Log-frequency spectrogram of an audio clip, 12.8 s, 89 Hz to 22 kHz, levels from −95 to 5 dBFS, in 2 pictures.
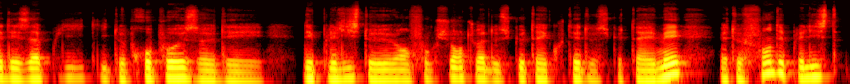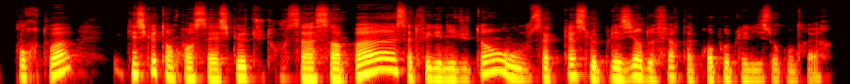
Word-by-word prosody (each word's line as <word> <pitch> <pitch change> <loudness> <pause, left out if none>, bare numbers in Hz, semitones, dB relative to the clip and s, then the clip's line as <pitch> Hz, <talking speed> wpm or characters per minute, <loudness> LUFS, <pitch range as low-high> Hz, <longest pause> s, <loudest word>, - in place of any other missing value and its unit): a - - -1
des 125 -1 0
applis 130 +1 -2
qui 130 -3 -12
te 115 - -4
proposent, 130 +1 +3
heu, 110 -1 0
des 100 -2 -6 0.3
des 125 - +3
playlists 125 +1 -2
heu, 115 0 +3
en 115 -1 -1
fonction, 125 +3 -3
tu 135 - -19
vois, 125 - +2
de 115 -1 -5
ce 110 - -14
que 125 - -6
tu 120 0 -2
as - - +2
écouté, 115 +2 -3
de 115 -2 -9
ce 105 - -15
que 115 - -13
tu 115 - -8
as 110 - +2
aimé. 165 +11 +6 0.2
Elles 120 - -2
te 120 - -2
font 185 - +2
des 185 - +4
playlists 145 +1 -1 0.2
pour 145 -1 -4
toi, 195 +9 +4 0.4
qu'est 175 - +2
ce 175 - -3
que - - +3
tu 190 - -1
en - - +2
penses 130 -1 -2
ça? 120 - 0
Est-ce 120 0 -1
que 140 - +4
tu 135 0 -2
trouves 135 - -22
ça 130 -1 +1
sympa? 160 - +4
Ça 220 - -4
te - - -16
fait 130 - +1
gagner 120 -1 0
du 120 -1 -10
temps, 195 - +1
ou 130 - +1
ça 125 +1 -4
casse 160 +6 -5
le 135 - +3
plaisir 130 +4 +1
de 120 - -3
faire 140 +4 -7
ta 115 - -6
propre 125 +3 -3
playlist 115 -1 -7
au 115 - -7
contraire? 105 -2 -13
125 Hz, 305 wpm, -24 LUFS, 115-140 Hz, 0.4 s, aimé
